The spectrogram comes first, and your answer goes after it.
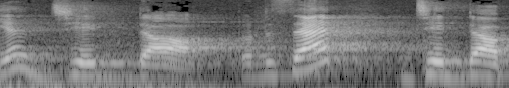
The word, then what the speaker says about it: Jeddah: Jeddah. Pronounce it. Write the spelling here. Jeddah. G-J-E-D-D-A-H. Jeddah.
